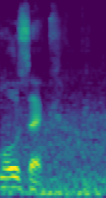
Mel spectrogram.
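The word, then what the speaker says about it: Hložek: the bundesliga next season adam osek that's how his name is pronounced playing for by liverpool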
